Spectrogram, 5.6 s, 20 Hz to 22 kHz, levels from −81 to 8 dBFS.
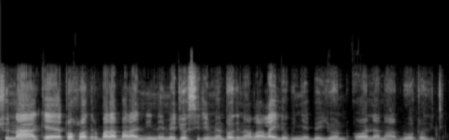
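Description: From start to finish, the speech carries plainly audible coding damage, most likely Bluetooth SBC compression working with a small bit pool, which fits a low rate of about 96 kbps. Starved upper sub-bands lose their treble or let it flicker on and off, and the coarse quantising leaves a gritty noise with aliasing on the sound. A spectrogram would show the top bands dropping out in patches, with grainy speckle across the rest.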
